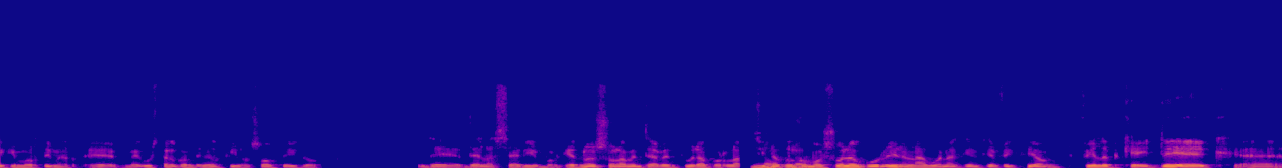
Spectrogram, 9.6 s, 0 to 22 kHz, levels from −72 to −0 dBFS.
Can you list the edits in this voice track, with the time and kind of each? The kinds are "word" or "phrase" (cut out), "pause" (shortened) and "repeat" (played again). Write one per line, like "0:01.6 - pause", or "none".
0:05.5 - word
0:08.0 - pause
